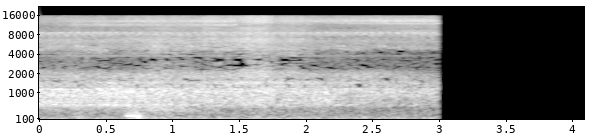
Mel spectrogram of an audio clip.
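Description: Steady outdoor background hiss with one brief low sound under a second in; it cuts off abruptly to dead silence about three seconds in.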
